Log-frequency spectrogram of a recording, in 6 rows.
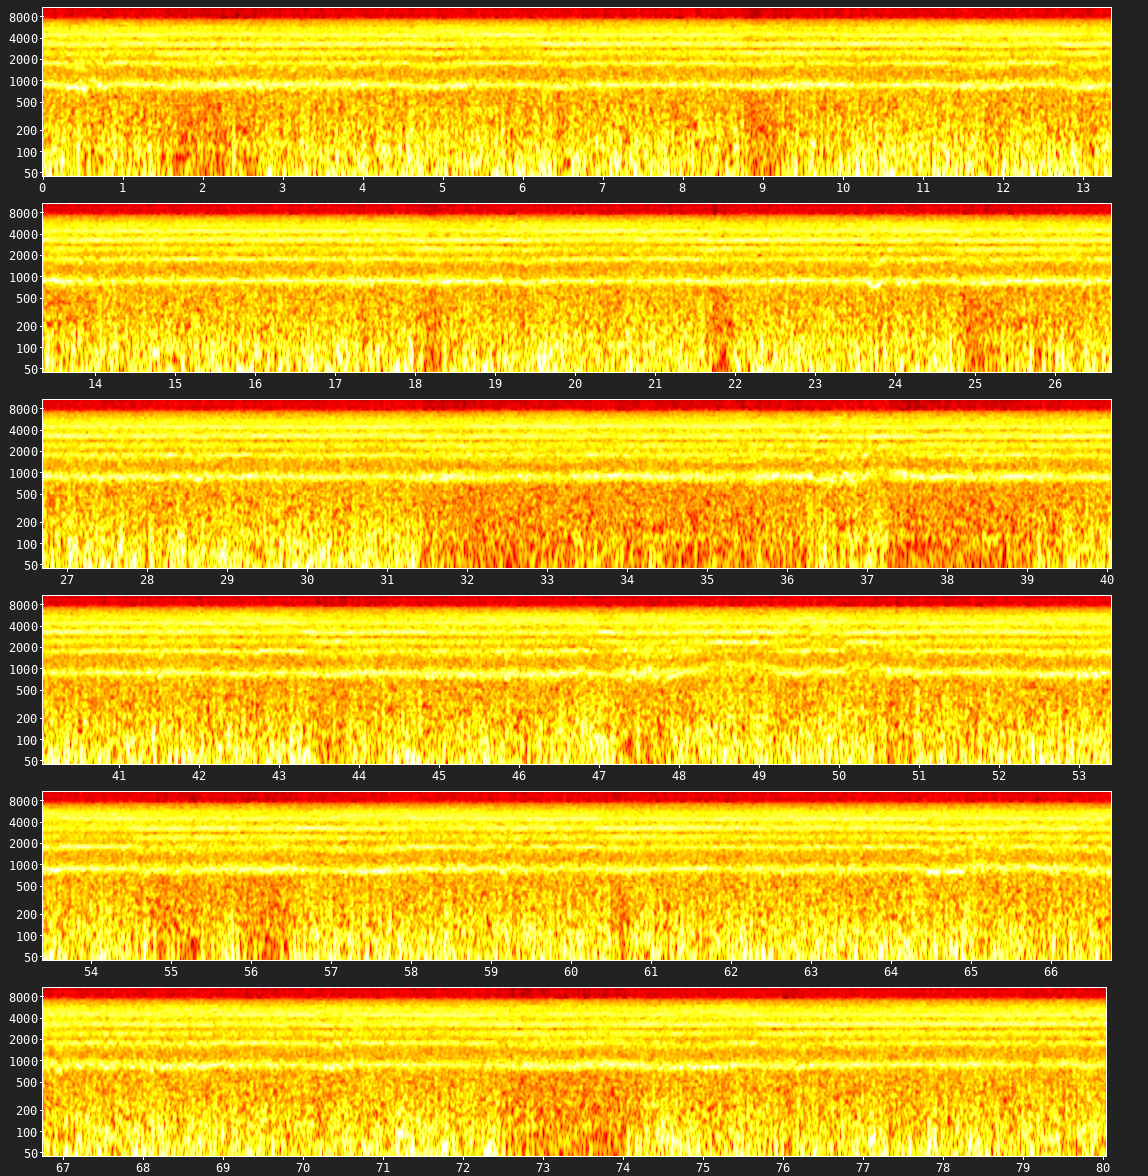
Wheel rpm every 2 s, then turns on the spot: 230, 230, 230, 230, 220, 230, 230, 230, 230, 230, 230, 230, 230, 230, 240, 230, 220, 220, 230, 230, 230, 230, 220, 220, 280, 250, 220, 220, 220, 230, 230, 230, 240, 230, 230, 230, 220, 220, 230, 230.
none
